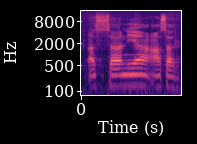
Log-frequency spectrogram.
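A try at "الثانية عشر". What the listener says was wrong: Sahih.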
